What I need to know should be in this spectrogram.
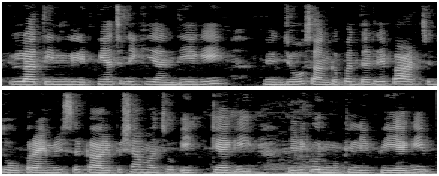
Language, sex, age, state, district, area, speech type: Punjabi, female, 18-30, Punjab, Mansa, rural, spontaneous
